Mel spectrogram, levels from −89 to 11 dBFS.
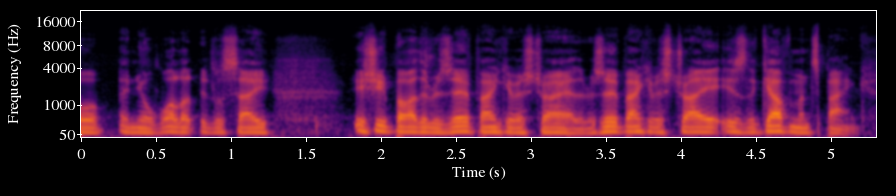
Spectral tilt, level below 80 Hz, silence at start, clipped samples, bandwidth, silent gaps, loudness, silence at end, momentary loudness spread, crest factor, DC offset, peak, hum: -5.5 dB/octave; -54 dBFS; 0 s; under 0.1%; 13.5 kHz; none; -24 LUFS; 0.05 s; 7 LU; 18 dB; under 0.1%; -6 dBFS; none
